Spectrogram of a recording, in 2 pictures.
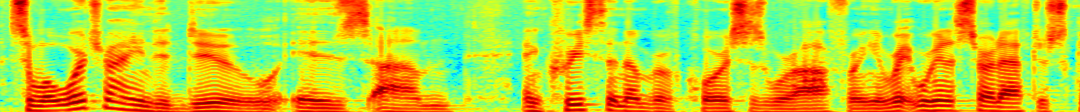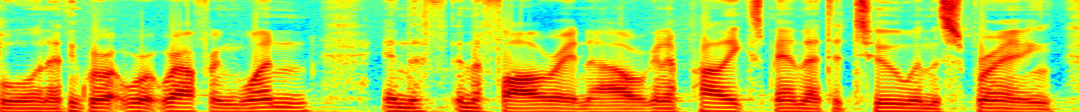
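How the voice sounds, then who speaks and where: The speaker is a school administrator guest with a low voice, dark tone, and quick pace. Chatting casually and earnestly about the local school system's programs, he keeps restarting his sentences.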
